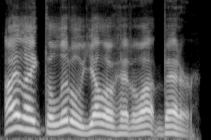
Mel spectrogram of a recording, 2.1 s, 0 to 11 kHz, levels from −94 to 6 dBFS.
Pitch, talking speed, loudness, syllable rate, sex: 190 Hz, 225 wpm, -14 LUFS, 6.2 syllables/s, female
